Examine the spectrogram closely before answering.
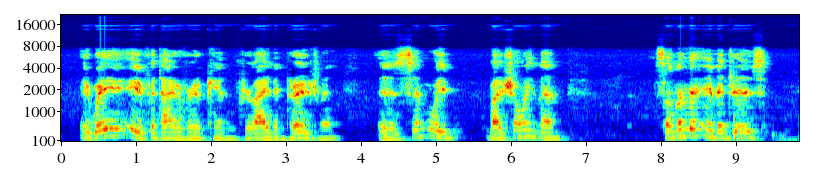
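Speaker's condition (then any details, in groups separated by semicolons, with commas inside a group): Cerebral palsy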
